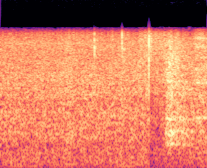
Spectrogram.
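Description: Steady background hiss with a short scrape of a metal scraper against a marble slab near the end, as hot sugar is worked and lifted off the stone.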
